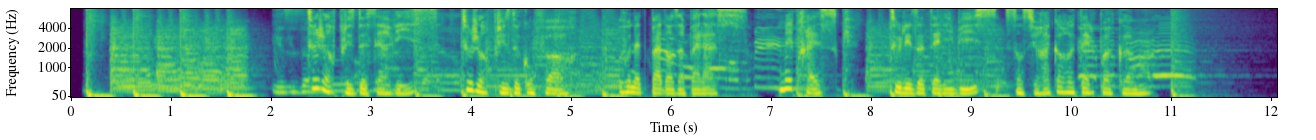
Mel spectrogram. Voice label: Spot; IBIS

